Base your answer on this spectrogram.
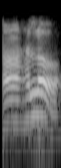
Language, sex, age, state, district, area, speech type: Odia, male, 45-60, Odisha, Kandhamal, rural, conversation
